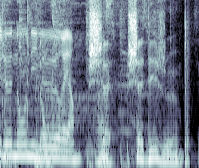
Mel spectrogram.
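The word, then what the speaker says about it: Sade: C'est Shadé. C'est Smooth Operator. Smooth Operator de Shadé.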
